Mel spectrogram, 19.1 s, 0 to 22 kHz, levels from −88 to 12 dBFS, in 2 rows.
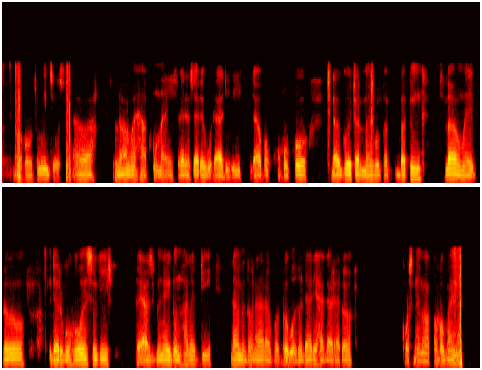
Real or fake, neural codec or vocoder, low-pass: fake; codec, 16 kHz, 1.1 kbps, Voila-Tokenizer; 5.4 kHz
